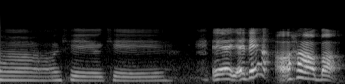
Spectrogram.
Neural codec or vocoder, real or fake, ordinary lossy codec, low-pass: none; real; AAC, 48 kbps; 5.4 kHz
